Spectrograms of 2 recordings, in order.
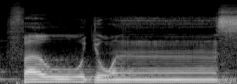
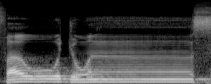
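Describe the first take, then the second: No difference in how they are said.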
